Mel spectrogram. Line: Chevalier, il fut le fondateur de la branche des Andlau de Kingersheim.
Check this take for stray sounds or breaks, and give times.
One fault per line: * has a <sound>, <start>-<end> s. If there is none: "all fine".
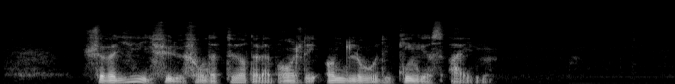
all fine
